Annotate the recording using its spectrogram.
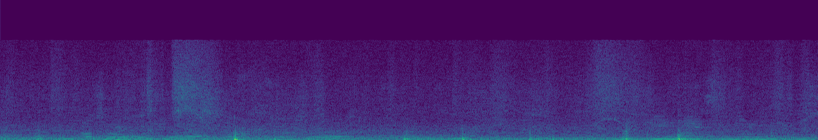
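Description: Fight-arena background during an MMA bout: a low murmur with scattered faint shouts from the crowd or corners, and one sharp knock about a second in, with a few lighter knocks later, typical of strikes or footwork in the cage.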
